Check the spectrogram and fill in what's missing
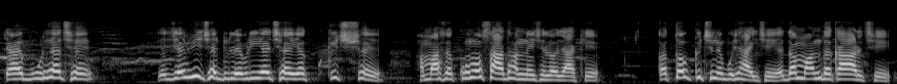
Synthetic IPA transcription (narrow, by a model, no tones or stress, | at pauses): kaɦibuɽ̤ʱet͡ʃʰɛ | jed͡ʒebʱit͡ʃʰɛɖilibɾijet͡ʃʰɛjekit͡ʃʰt͡ʃʰɛ | həmɾas̬əb̚konosad̪ʱənːɛjt͡ʃʰɛlɔd͡ʒake | kət̪obkit͡ʃʰnɛbud͡ʒʱajt͡ʃʰɛed̪əmənd̪ʱkaɾt͡ʃʰɛ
